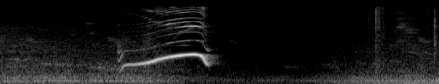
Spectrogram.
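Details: Tame female black-naped oriole, singing freely: one loud, clear whistle that slides upward and then drops sharply, lasting under a second, followed by quiet with faint background hum.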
